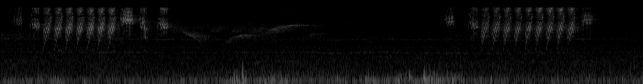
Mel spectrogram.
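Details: Morning song of a bananaquit said to sound unusual: a fast, high, buzzy series of repeated notes, then a quieter gap and another matching burst. Low rumbling noise runs underneath.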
